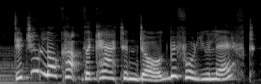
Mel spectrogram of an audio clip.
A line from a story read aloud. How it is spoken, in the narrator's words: asked sharply, though she winked an eye as she spoke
